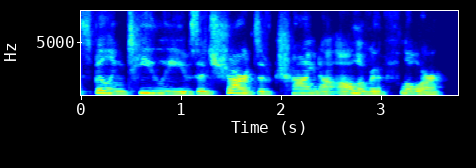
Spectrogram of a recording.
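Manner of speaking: ordinary delivery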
